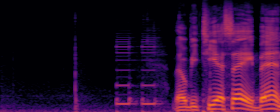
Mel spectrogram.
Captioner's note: beeping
